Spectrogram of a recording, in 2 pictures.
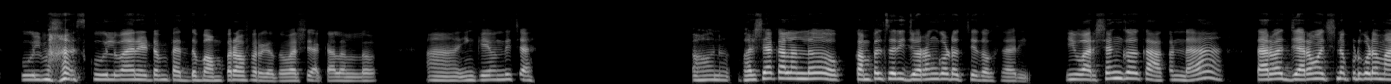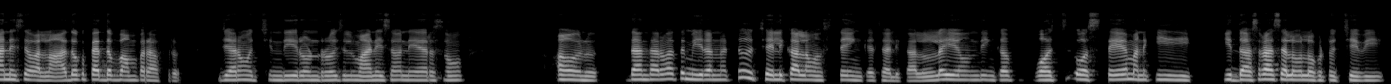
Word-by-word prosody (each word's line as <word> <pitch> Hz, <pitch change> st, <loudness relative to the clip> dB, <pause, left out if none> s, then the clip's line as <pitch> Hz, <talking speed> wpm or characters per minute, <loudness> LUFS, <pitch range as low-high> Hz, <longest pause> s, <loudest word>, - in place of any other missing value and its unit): School 215 Hz, 0 st, -2 dB
మా -, -, +2 dB, 0.3 s
school 225 Hz, -2 st, -2 dB
మానేయటం. 220 Hz, -1 st, +3 dB
పెద్ద 195 Hz, -2 st, -2 dB
bumper 185 Hz, +3 st, +3 dB
offer 195 Hz, -2 st, -2 dB
గదా! 165 Hz, 0 st, -5 dB
వర్షాకాలంలో. 175 Hz, -1 st, -3 dB, 0.6 s
ఆ! -, -, -2 dB, 0.3 s
ఇంకేముంది. 210 Hz, +3 st, -3 dB
చ 215 Hz, -3 st, +1 dB, 1.7 s
అవును. 210 Hz, 0 st, -3 dB, 0.2 s
వర్షాకాలంలో 265 Hz, +4 st, +5 dB, 0.4 s
కంపల్సరీ 255 Hz, +2 st, +4 dB
జ్వరం 235 Hz, +2 st, +4 dB
గూడా 250 Hz, -1 st, +3 dB
ఒచ్చేది 215 Hz, -3 st, -3 dB
ఒకసారి. 175 Hz, -3 st, -7 dB, 0.5 s
ఈ -, -, +1 dB
వర్షంగా 270 Hz, +5 st, +4 dB, 0.2 s
కాకుండా, 200 Hz, +1 st, 0 dB, 0.6 s
తర్వాత 245 Hz, +3 st, +7 dB
జరం 235 Hz, +2 st, +7 dB
ఒచ్చినప్పుడు 260 Hz, 0 st, -2 dB
గూడా 260 Hz, 0 st, +5 dB
మానేసేవాళ్ళం. 215 Hz, -4 st, +1 dB
అదొక 225 Hz, +4 st, -2 dB
పెద్ద 220 Hz, 0 st, +3 dB
బంపర్ 200 Hz, -1 st, -3 dB
ఆఫరు. 165 Hz, 0 st, -14 dB, 0.5 s
జరం 210 Hz, +1 st, 0 dB
ఒచ్చింది. 200 Hz, +1 st, -6 dB
రొండ్రోజులు 200 Hz, 0 st, -3 dB
మానేసాం, 200 Hz, +2 st, -1 dB
నీరసం. 200 Hz, 0 st, -5 dB, 1.1 s
అవును. 205 Hz, -3 st, 0 dB, 0.4 s
దాని 225 Hz, 0 st, +4 dB
తర్వాత 240 Hz, +3 st, -1 dB
మీరన్నట్టు 220 Hz, +2 st, -2 dB, 0.2 s
చలికాలం 220 Hz, -2 st, +1 dB
ఒస్తే, 210 Hz, +2 st, -8 dB
ఇంకా 185 Hz, 0 st, -7 dB
చలికాలంలో 175 Hz, +4 st, -3 dB
ఏముంది, 210 Hz, 0 st, -6 dB
ఇంకా 205 Hz, +1 st, -2 dB, 0.4 s
ఒచ్ 205 Hz, +7 st, -3 dB, 0.2 s
ఒస్తే 220 Hz, +1 st, -3 dB, 0.2 s
మనకి 220 Hz, 0 st, -4 dB, 0.6 s
ఈ -, -, +2 dB
దసరా 225 Hz, +3 st, +4 dB
సెలవులు 215 Hz, -2 st, +2 dB
ఒకటి 195 Hz, 0 st, -8 dB
ఒచ్చేవి, 185 Hz, 0 st, -4 dB
210 Hz, 115 wpm, -23 LUFS, 195-225 Hz, 1.7 s, తర్వాత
